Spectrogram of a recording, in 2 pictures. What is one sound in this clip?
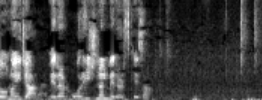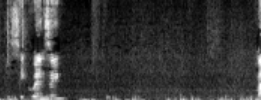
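Fingers rub and rustle against stiff fabric close by.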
